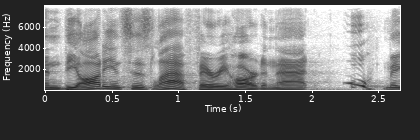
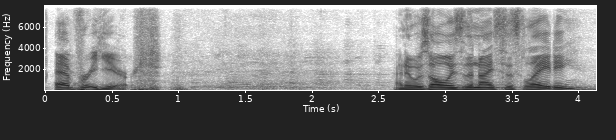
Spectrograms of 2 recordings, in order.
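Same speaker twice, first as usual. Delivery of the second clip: ordinary delivery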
